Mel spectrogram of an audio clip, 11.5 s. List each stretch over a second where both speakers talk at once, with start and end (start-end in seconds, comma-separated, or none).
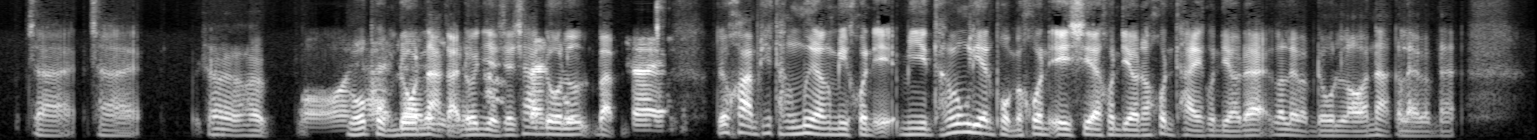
2.7-4.3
